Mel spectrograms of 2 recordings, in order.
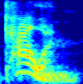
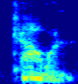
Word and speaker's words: Cohen: say your name wrong my last name is pronounced Cowan just like that Cal Cohen is spelled c-o-h-e-n Cohen Cowan just FYI thanks Fred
